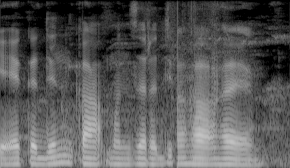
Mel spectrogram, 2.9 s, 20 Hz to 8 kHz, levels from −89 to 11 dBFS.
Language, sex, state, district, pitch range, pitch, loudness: Hindi, male, Maharashtra, Washim, 100-105 Hz, 100 Hz, -18 LUFS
